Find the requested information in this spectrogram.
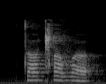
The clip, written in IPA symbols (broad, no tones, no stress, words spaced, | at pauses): tɐǁɐvɐ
